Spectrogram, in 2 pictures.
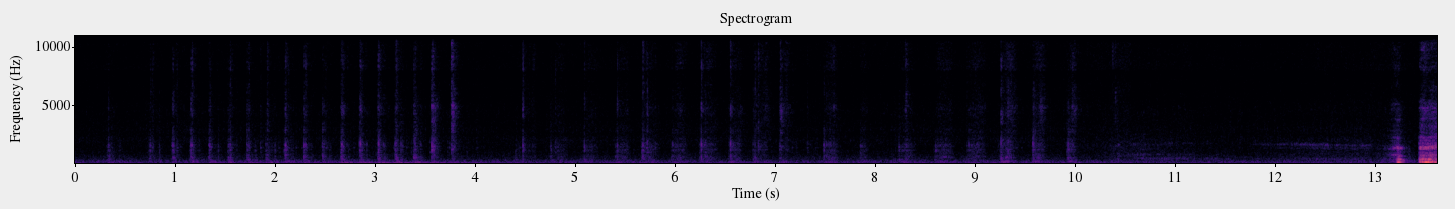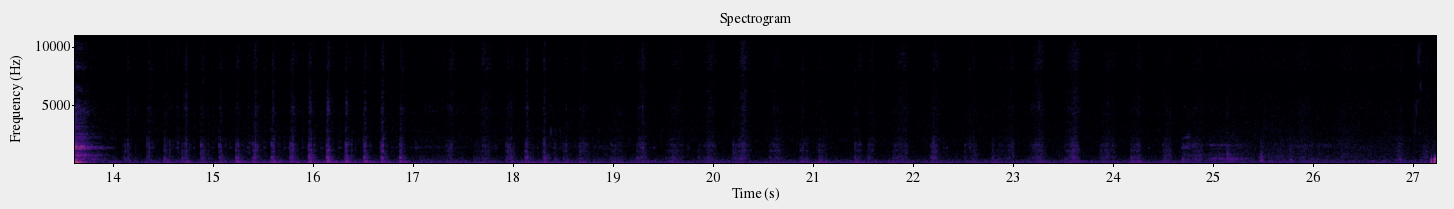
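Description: Faint, scratchy dabbing and stroking of a paintbrush on a stretched canvas, a quick run of soft ticks, with one brief louder knock about halfway through.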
